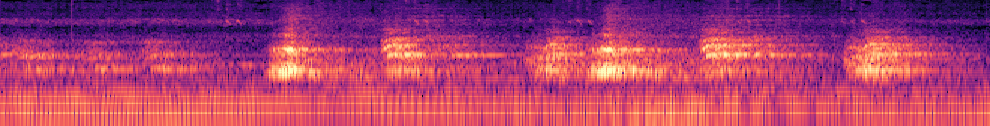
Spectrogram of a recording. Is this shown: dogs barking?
yes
